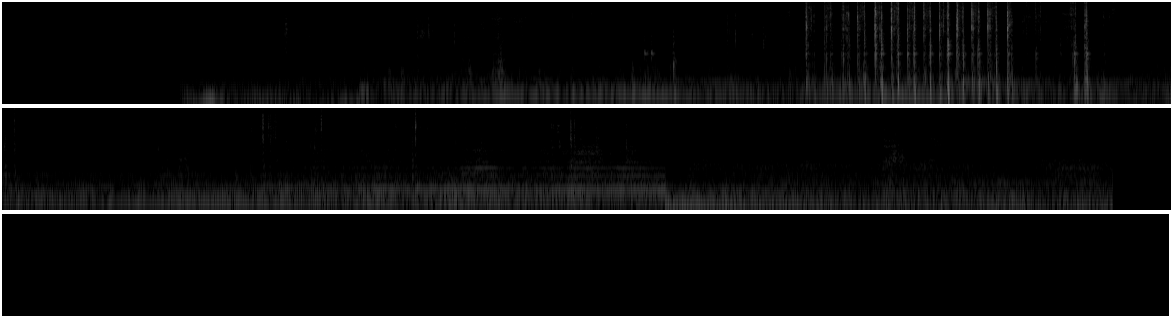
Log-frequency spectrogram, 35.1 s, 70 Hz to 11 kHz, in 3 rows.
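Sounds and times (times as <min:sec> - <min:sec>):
cards rustling and clicking: 0:03.8 - 0:16.4, 0:17.0 - 0:18.1
low steady hum: 0:10.2 - 0:22.8.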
